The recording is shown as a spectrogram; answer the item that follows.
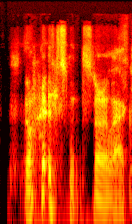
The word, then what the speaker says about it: Snorlax: fight Snorkelax. Did I get the name right? – Snorlax. – Snorlax, yeah.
